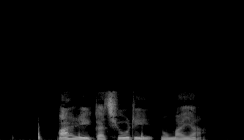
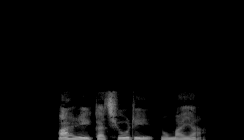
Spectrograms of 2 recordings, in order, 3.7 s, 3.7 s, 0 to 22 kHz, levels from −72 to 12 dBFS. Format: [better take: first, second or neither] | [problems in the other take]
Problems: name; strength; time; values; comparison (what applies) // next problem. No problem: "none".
second | noise reduction (neural mask model RNNoise)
